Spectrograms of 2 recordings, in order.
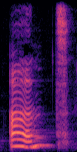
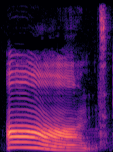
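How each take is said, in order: First: Aunt said with a short flat a like ant. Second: Aunt said with a long open ah, like ont. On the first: Teacher demoing aunt with a short a. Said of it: "pronunciar la diferencia muy bien entre aunt y". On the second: Teacher demoing aunt with a long a. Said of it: "aunt con una A muy larga". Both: Shown as a demonstration.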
